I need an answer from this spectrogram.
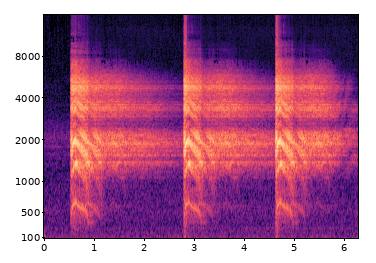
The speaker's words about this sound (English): Meanwhile, this bird, which sounded like it was making sounds from within the crypt itself, even though I know it wasn't, it just kept squawking away at us.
